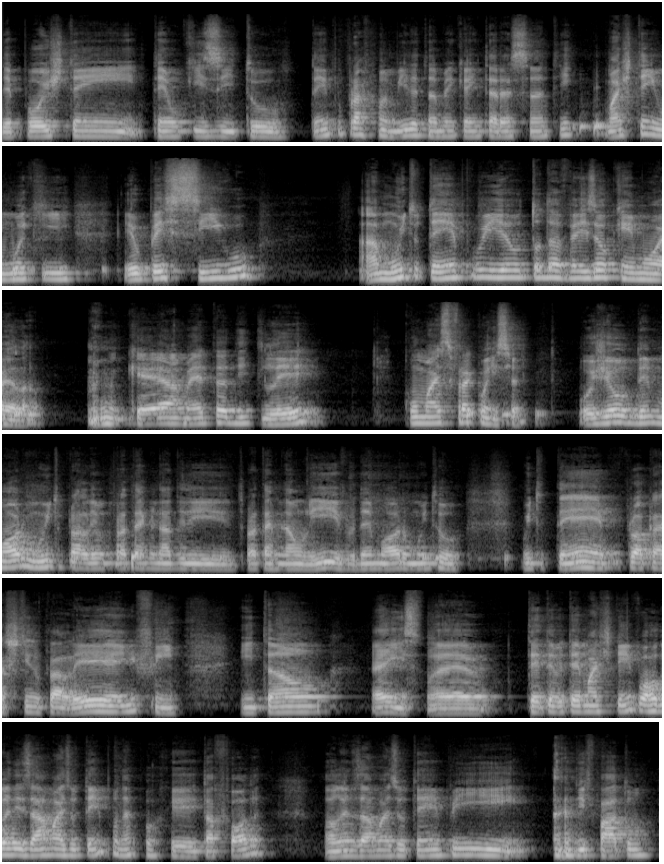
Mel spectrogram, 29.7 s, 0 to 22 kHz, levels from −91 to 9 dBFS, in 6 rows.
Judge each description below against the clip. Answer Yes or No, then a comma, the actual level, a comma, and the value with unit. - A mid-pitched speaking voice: No, low, 130 Hz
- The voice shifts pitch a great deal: No, average, 4.1 semitones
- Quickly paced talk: No, average, 160 wpm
